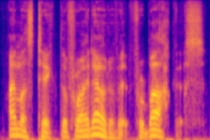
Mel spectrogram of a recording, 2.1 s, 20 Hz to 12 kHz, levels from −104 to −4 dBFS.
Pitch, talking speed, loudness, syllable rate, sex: 115 Hz, 285 wpm, -17 LUFS, 5.7 syllables/s, male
